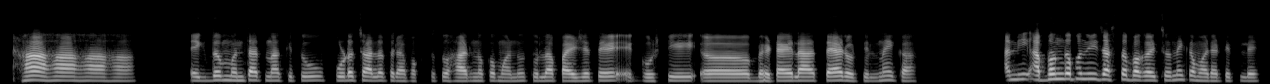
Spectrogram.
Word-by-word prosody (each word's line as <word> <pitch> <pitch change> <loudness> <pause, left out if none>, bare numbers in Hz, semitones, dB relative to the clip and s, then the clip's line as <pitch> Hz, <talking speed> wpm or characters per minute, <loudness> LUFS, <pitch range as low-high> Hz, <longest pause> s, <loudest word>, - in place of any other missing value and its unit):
हां, 195 +1 +7
हां, 185 -1 +3
हां, 175 -1 0
हां. 165 0 -6 0.6
एकदम 195 +4 -2
म्हणतात 190 +1 +1
ना, 180 0 0
की 180 +1 -13
तू 185 - -4 0.3
पुढं 185 +1 0
चालत 180 -1 +1
रहा. 165 -1 -2
फक्त 160 +1 -14
तू 175 - -3
हार 165 0 +3
नको 170 +1 -6
मानू. 165 +2 -7
तुला 170 +1 -1
पाहिजे 165 0 +2
ते 180 0 +1 0.2
एक - - -10
गोष्टी 175 +2 -4
अ 165 0 +3
भेटायला 175 +2 +4
तयार 185 0 +5
होतील 165 -1 -3
नाही 200 +1 -3
का? 160 -2 -4 0.9
आणि 230 +4 -3
अभंग 245 +4 +4
पण 260 -1 -2
मी 255 0 -2
जास्त 225 +1 +3
बघायचो 195 -1 +1
नाही 215 +2 -5
का 205 - -2
मराठीतले. 170 -1 -5
175 Hz, 175 wpm, -24 LUFS, 165-190 Hz, 0.9 s, हां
